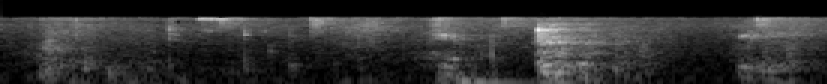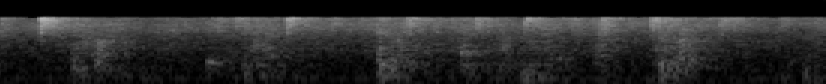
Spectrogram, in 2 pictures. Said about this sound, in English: Oh, I've got a dog here that wants me to do something.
